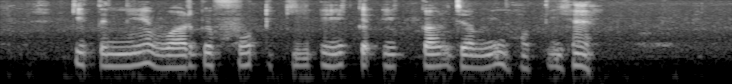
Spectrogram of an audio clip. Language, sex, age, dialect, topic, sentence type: Hindi, female, 25-30, Marwari Dhudhari, agriculture, question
